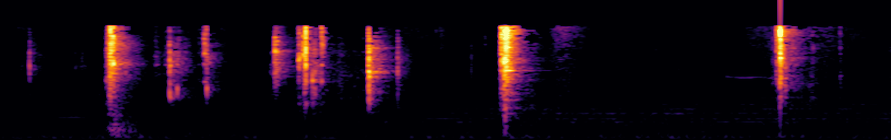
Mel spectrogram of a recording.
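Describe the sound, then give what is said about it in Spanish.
Cartridges clicking into a pistol magazine as it is filled at a desk: several sharp, bright metallic snaps, irregularly spaced, with the last one arriving after a short pause. “Sentado en su escritorio, rellena llena el cargador de su pistola.”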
